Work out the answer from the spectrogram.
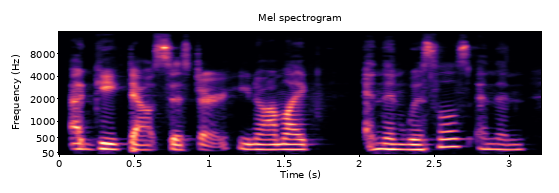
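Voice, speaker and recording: A woman's voice: sits low, little pitch movement, brisk. A woman co-hosting a live podcast taping on stage, interviewing her sister and acting out her own reactions in quoted voices. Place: live event stage before an audience.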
